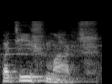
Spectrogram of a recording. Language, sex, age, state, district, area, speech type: Hindi, male, 60+, Uttar Pradesh, Prayagraj, rural, spontaneous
